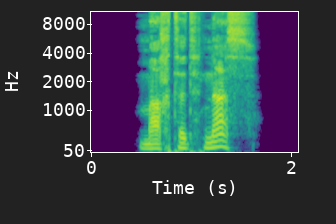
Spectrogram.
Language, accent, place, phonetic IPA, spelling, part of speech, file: German, Germany, Berlin, [ˌmaxtət ˈnas], machtet nass, verb, De-machtet nass.ogg
- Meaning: inflection of nassmachen: 1. second-person plural preterite 2. second-person plural subjunctive II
